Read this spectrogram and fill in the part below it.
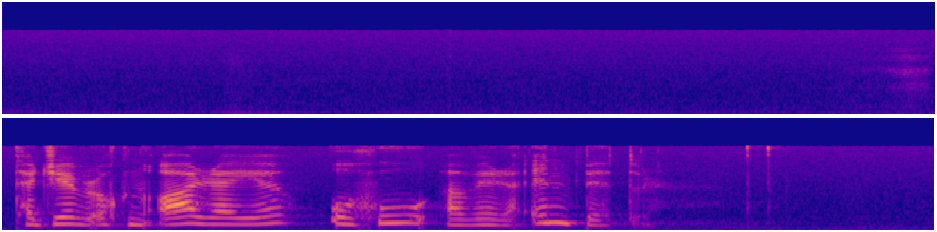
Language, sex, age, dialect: Faroese, female, 15-35, Suðurstreymoy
